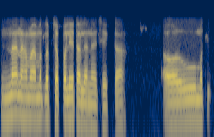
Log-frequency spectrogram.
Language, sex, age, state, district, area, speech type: Maithili, male, 18-30, Bihar, Madhepura, rural, conversation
